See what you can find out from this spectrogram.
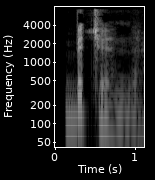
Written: bitchen

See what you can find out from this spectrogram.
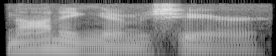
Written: Nottinghamshire

